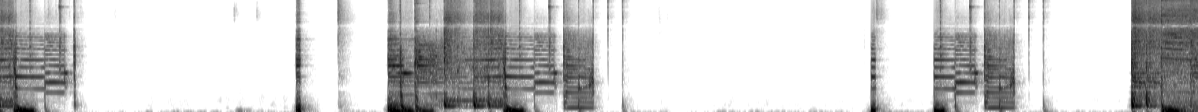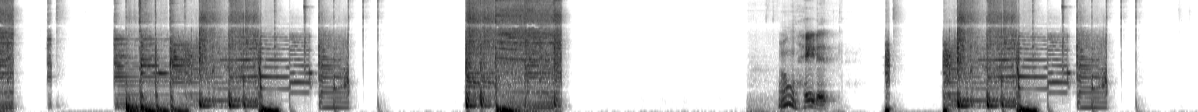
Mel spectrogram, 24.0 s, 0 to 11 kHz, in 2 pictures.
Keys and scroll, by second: 0.4 space, 0.8 ctrl+b, 2.4 a, 3.3 space, 6.6 space, 8.8 space, 11.8 space, 12.5 space, 17.3 space, 20.9 space, 23.8 space.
